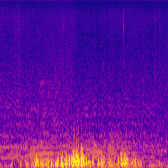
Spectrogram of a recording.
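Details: A honey bee at knotweed flowers at a home in Thailand buzzes loudly and close. It swells into a rough, deep drone for about a second, fades, then flares again briefly against a quieter hum of other bees.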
